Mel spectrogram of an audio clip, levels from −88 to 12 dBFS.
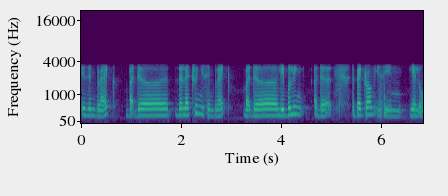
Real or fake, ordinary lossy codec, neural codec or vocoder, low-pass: real; none; none; 3.6 kHz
